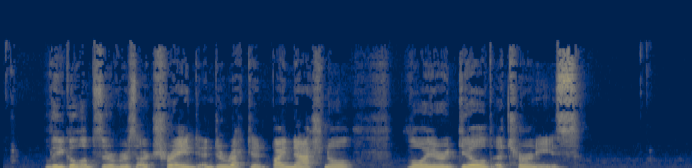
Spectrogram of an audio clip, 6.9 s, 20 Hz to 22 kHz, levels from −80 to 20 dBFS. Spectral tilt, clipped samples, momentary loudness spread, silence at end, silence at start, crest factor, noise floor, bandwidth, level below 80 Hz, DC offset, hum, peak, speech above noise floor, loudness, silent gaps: -5 dB/octave; under 0.1%; 6 LU; 1.15 s; 0.45 s; 18 dB; -62 dBFS; 16.5 kHz; -56 dBFS; under 0.1%; none; -2 dBFS; 43 dB; -19 LUFS; none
